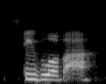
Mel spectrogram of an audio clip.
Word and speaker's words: Stýblová: Is that how you say your name? Jana Stýblová? – Stýblová.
